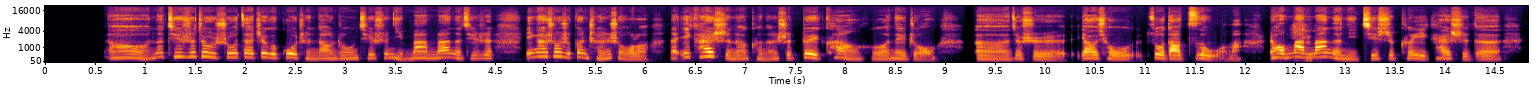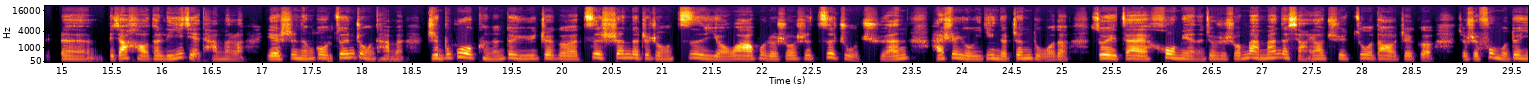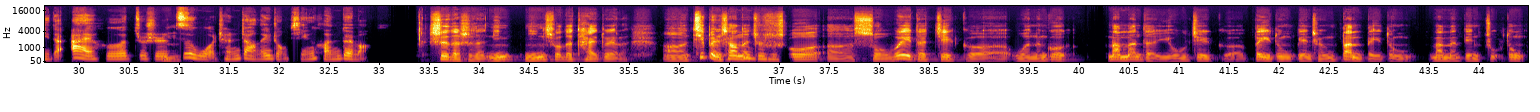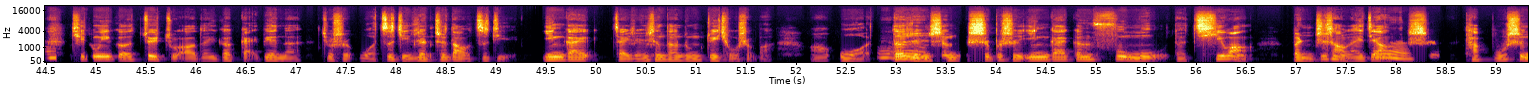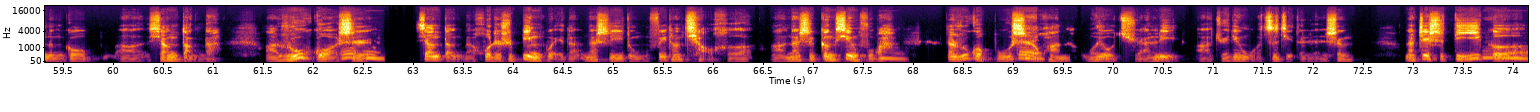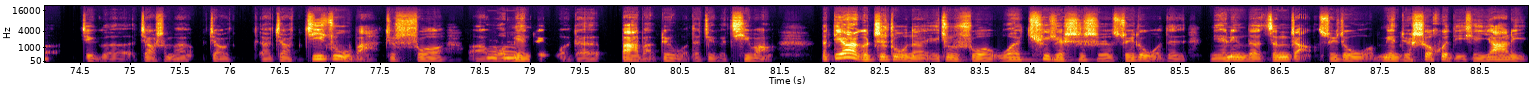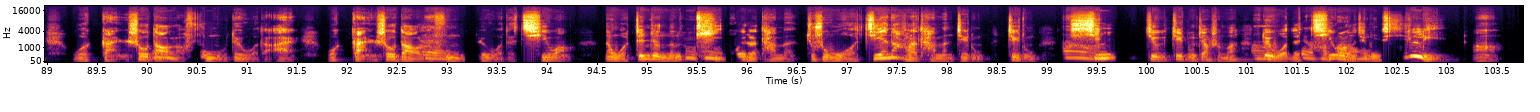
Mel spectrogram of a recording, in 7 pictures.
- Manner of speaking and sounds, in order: other background noise; lip smack; tapping
- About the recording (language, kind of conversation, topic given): Chinese, podcast, 当父母对你的期望过高时，你会怎么应对？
